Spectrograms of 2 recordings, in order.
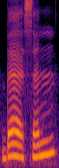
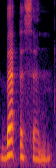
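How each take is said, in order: First: The glottal stop is left out entirely. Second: The glottal stop is released with an echoing bounce. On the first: "on n'a plus de, de hamza" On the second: "en faisant une sorte de qalqala"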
